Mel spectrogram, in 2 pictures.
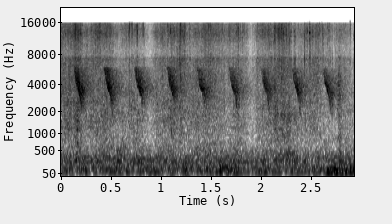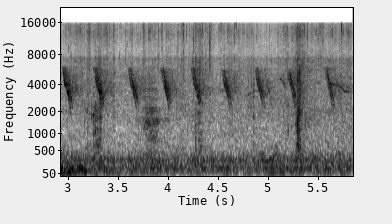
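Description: A bird calling a long, even run of short high notes, each one falling in pitch, about three a second. A low rumble from walking and handling the phone lies underneath.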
